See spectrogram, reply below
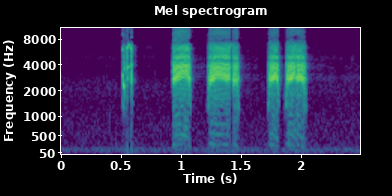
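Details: Loud harsh call of a black francolin in Khushab: a brief opening note followed by four rasping, buzzy bursts, the final pair run together, in a quiet setting.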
